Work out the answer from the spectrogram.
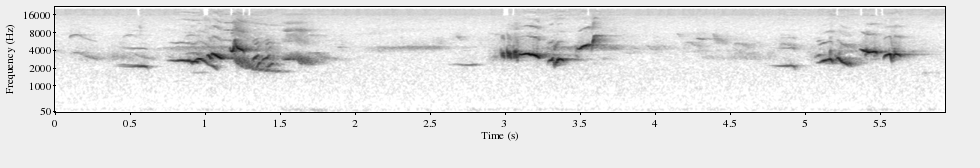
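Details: Three separate bursts of bright, jumbled twittering from a bird, each lasting about a second and spaced two seconds apart, with silence between them.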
